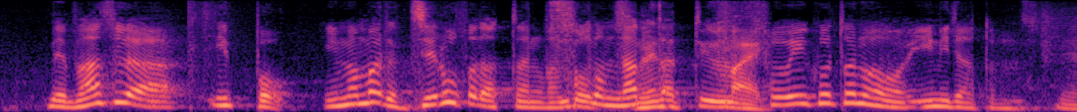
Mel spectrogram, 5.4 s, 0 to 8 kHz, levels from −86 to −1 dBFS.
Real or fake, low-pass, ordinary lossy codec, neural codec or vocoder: fake; none; none; codec, 16 kHz, 1 kbps, X-Codec, HuBERT features, trained on general audio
